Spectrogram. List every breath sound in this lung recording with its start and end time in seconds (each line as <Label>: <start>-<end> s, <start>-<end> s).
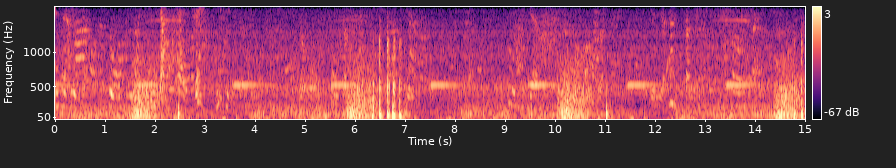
Inhalation: 1.50-2.40 s, 5.87-6.46 s, 10.11-11.03 s
Exhalation: 6.46-8.62 s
